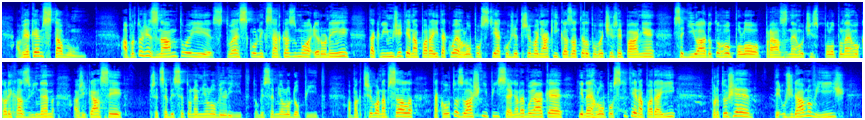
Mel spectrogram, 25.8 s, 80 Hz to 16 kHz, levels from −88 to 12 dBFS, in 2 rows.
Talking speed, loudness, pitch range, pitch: 170 wpm, -19 LUFS, 175-205 Hz, 185 Hz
